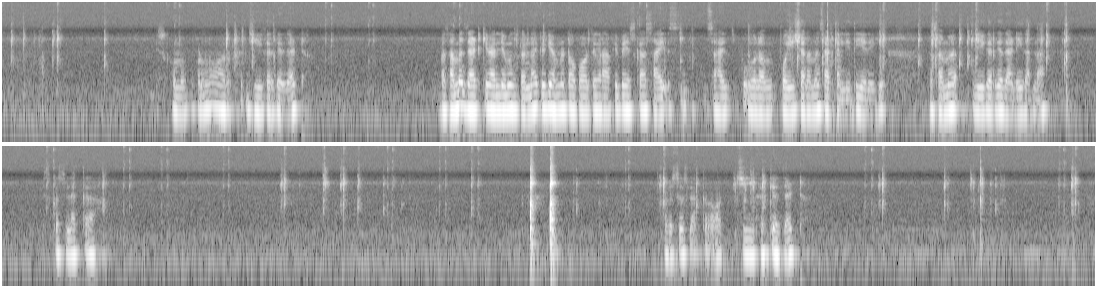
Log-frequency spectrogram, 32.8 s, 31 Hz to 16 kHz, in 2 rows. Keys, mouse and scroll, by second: 1.9-2.3 scroll down 2, 2.5-4.3 middle drag, 4.3 click, 5.0 g, 6.6 click, 7.2 click, 8.4 click, 9.4 g, 11.9 KP_7, 13.6 shift+middle click, 14.2-14.9 scroll up 2, 14.9 scroll up 5, 14.9-18.8 middle drag, 18.8 click, 19.9 click, 20.5 click, 21.4 click, 22.3-23.9 middle drag, 23.9 click, 24.7 click, 25.1 click, 27.4 shift+click, 28.0-29.1 middle drag, 29.1 g, 31.3-32.7 middle drag, 32.7 g.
